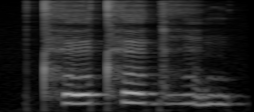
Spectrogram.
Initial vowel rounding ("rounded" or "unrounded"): unrounded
